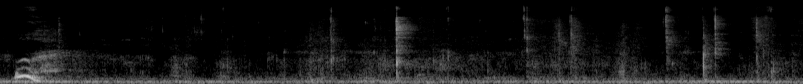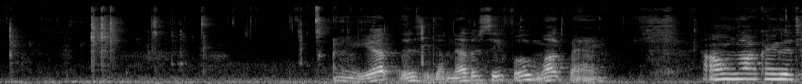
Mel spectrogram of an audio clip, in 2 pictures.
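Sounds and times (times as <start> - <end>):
person chewing: 0.0 - 11.6.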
